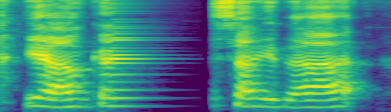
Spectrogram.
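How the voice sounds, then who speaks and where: A woman's voice: a little high, fairly bright tone. A woman in her late fifties hosting a casual live Q&A, reading viewer comments aloud and chatting about them with frequent laughs. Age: 50s. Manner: chatty, laughs often between remarks. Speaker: channel host. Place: home in rural Cyprus.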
